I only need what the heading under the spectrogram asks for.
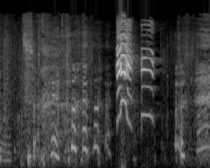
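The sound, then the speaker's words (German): A plastic squeaky dog toy ball squeaks loudly in many quick squeezes, the high, bright squeals coming in uneven bursts with short pauses between them. “Wenn es quietscht, findet das mein Hund auch immer ganz spannend. So ein Quietschboulet aus Plastik.”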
